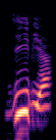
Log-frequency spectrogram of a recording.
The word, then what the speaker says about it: dibia: language called evil evil so in evil it's called Divya dibia they actually pronounce it dibia and then in Epic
